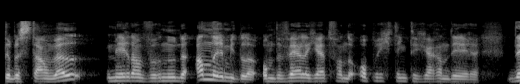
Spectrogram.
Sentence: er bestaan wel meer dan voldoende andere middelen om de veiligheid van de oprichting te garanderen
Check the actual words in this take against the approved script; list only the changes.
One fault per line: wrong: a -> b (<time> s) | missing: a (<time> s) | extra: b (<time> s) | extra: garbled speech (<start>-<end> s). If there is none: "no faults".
no faults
